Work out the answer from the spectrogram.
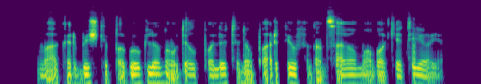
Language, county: Lithuanian, Alytus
